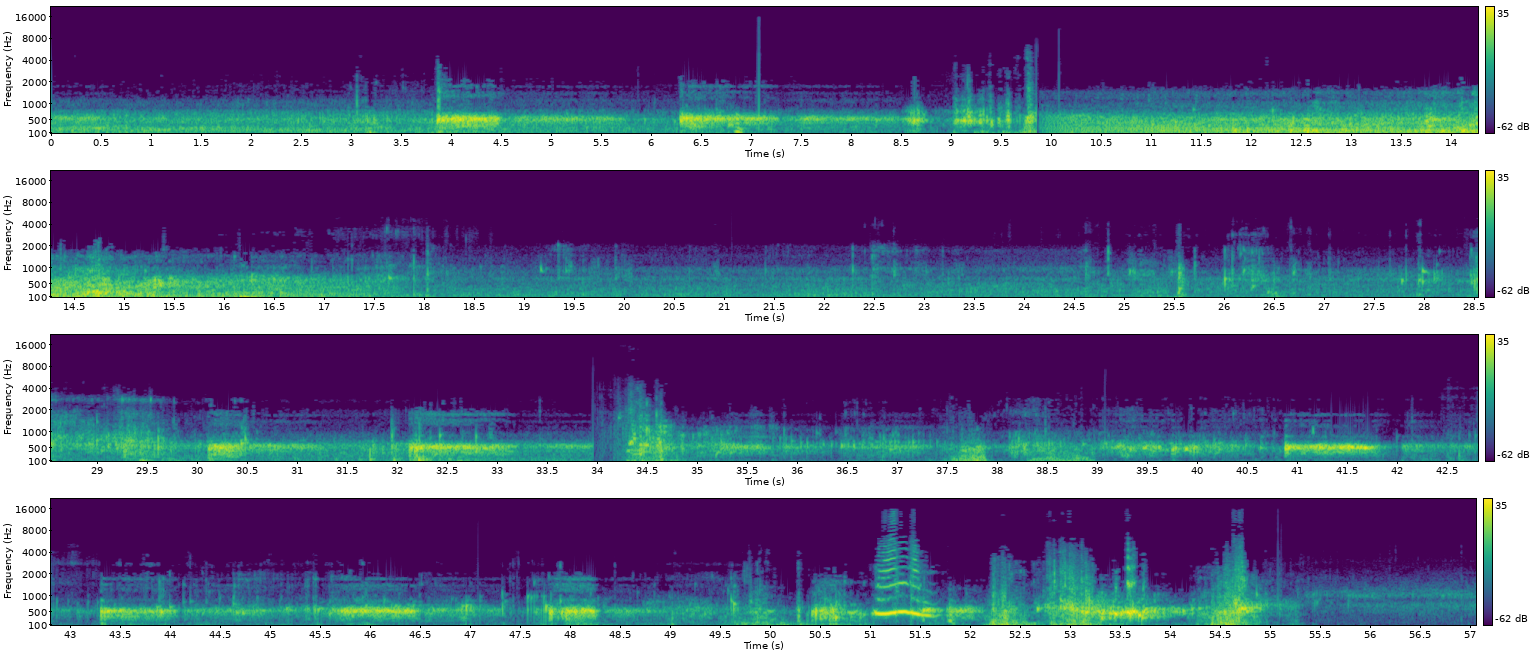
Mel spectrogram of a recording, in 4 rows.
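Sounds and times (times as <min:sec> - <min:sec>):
muffled underwater stream churning: 0:00.0 - 0:57.0
rush of water: 0:34.0 - 0:41.0, 0:41.8 - 0:55.3.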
